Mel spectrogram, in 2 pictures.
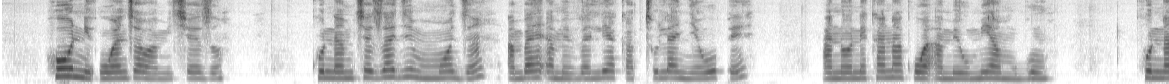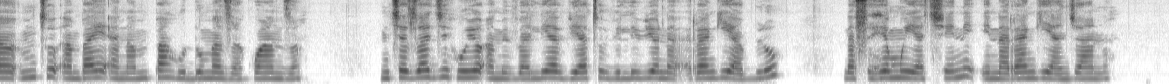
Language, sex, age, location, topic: Swahili, female, 50+, Nairobi, health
